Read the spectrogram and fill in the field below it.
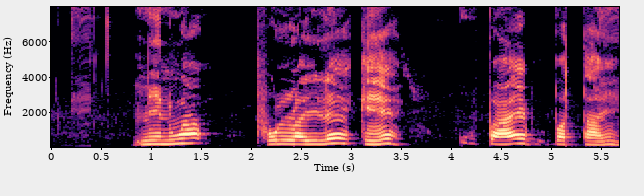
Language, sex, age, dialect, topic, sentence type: Bhojpuri, male, 25-30, Northern, agriculture, question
